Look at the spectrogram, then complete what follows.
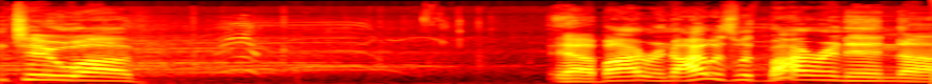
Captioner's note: cheers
